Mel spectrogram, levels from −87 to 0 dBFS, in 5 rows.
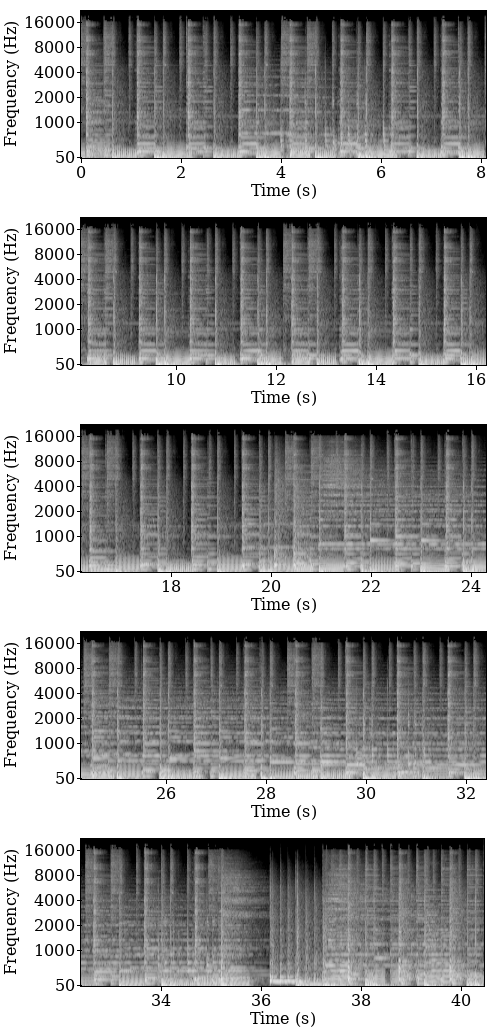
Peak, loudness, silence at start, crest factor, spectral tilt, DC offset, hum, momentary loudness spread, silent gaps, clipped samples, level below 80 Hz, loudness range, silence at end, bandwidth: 0 dBFS; -18 LUFS; 0 s; 16 dB; -5 dB/octave; under 0.1%; none; 4 LU; none; under 0.1%; -20 dBFS; 2 LU; 0 s; 18 kHz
